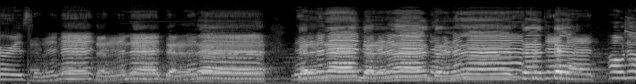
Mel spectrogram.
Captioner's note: Hums Dragon Quest battle song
